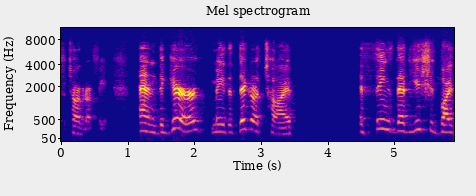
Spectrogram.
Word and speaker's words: daguerreotype: So daguerreotype means that because his name was Daguerre, so he called it daguerreotype, or in English daguerreotype. In French it's daguerreotype, in English daguerreotype.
